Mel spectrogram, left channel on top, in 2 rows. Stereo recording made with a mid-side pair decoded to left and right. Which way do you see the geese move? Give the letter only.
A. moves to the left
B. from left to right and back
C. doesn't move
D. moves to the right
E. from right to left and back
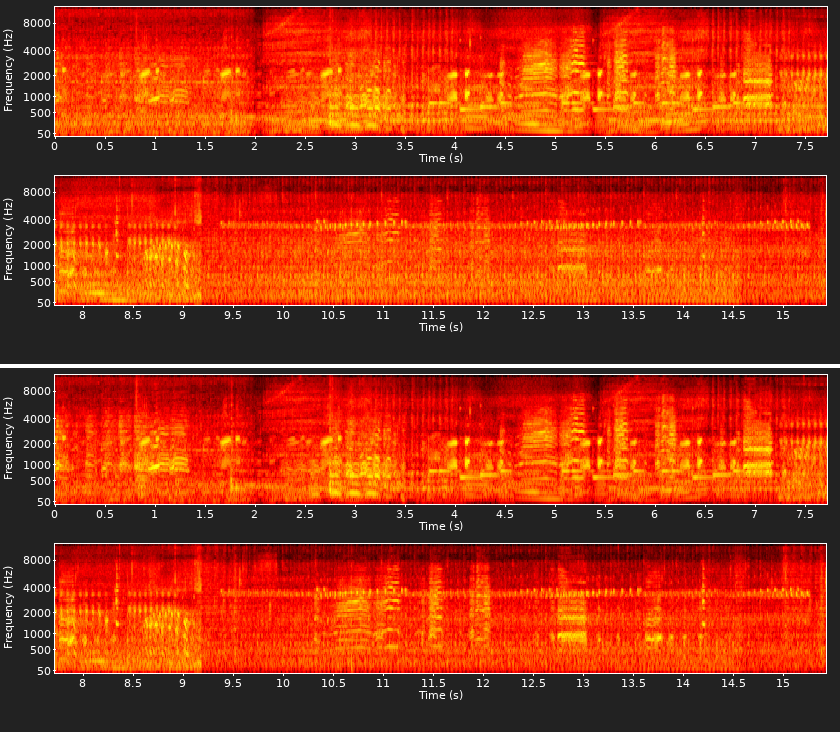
E.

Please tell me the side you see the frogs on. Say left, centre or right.
centre.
